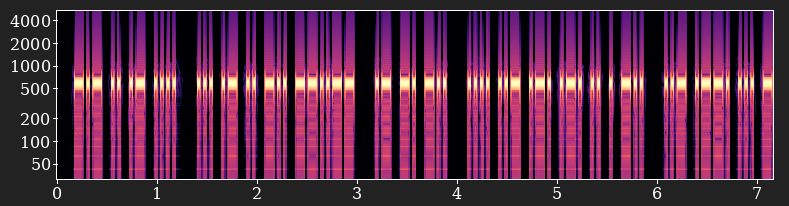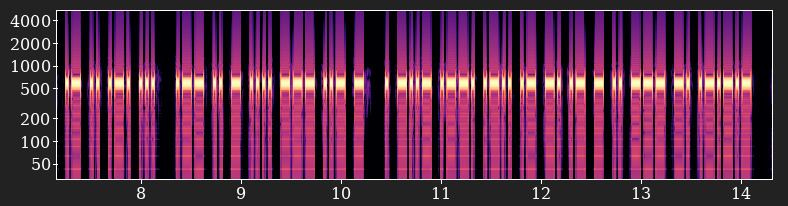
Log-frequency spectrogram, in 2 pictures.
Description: Morse code, heard as a keyed tone, about 38 wpm, 600 Hz. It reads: KIAH SAID, AND HURRIED UPSTAIRS WITHOUT EXPLANATION.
